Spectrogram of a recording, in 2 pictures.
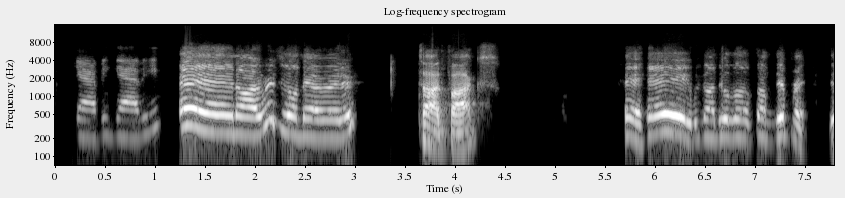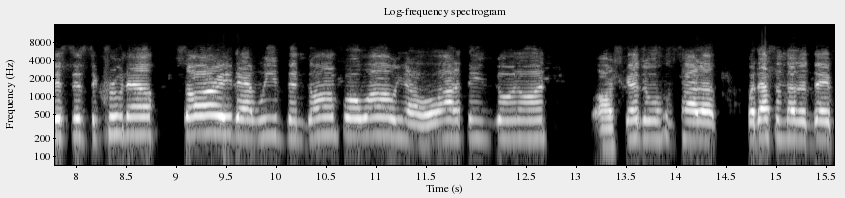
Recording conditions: video call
